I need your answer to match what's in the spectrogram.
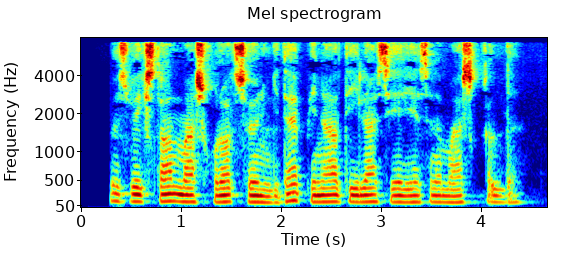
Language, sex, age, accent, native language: Uzbek, male, 18-24, Namangan, Uzbek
